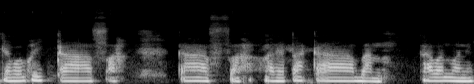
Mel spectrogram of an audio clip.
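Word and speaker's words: かばん: কাছা কাছা আর এটা কাবান কাবান মানে কি ব্যাগ এই যে কাবান হার হার উপর যদি ডাবল দেন থাকে তাহলে এটা বা উচ্চারণ হবে তাহলে কাবানো কাবান কাবান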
